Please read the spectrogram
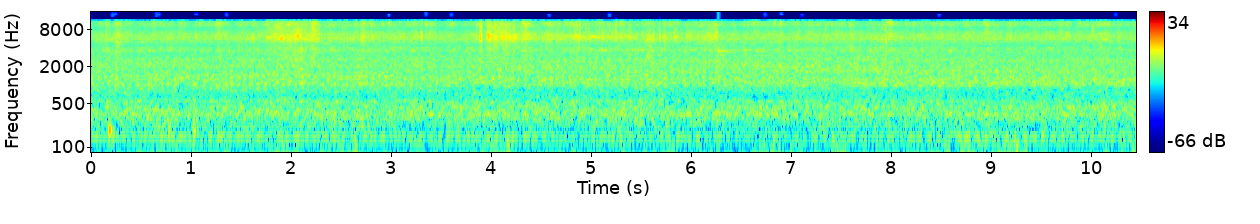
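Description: Steady machine noise: an even rushing sound with a low, constant hum underneath, unchanging in level.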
